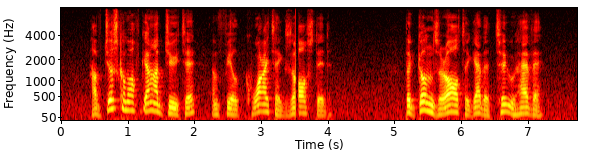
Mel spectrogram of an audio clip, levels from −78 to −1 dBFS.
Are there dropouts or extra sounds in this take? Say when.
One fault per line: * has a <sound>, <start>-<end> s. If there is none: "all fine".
* has a dropout, 3.5-3.6 s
